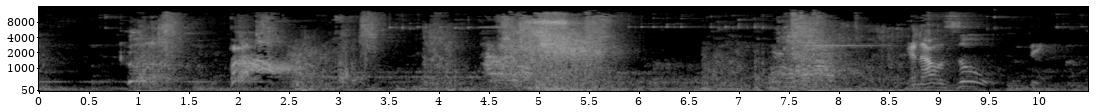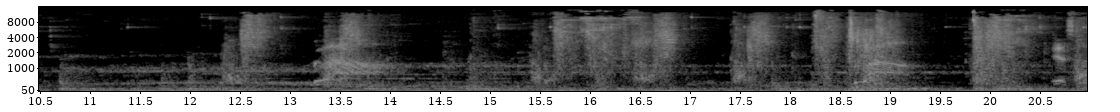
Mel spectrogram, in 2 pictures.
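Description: Video game spell effects whoosh and crackle in quick bursts during a battle.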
